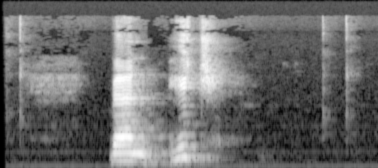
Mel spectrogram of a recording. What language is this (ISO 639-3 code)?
tur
